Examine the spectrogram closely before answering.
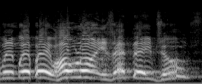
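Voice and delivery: a stranger stopping short in happy disbelief; amazed call-out. Pretend. Stranger in heaven calls out amazed.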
